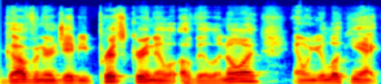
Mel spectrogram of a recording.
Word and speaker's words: Illinois: yes bit the community I know the S is silent but that's not how I say it I say Illinois with a hard s and it just is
